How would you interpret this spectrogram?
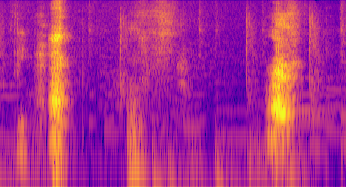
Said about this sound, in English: Additional music by …, with barking by Carrot Riddle Rial. Okay, Carrot.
